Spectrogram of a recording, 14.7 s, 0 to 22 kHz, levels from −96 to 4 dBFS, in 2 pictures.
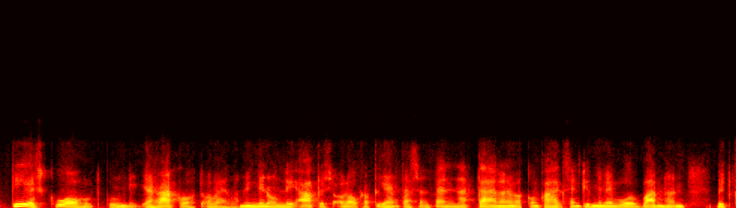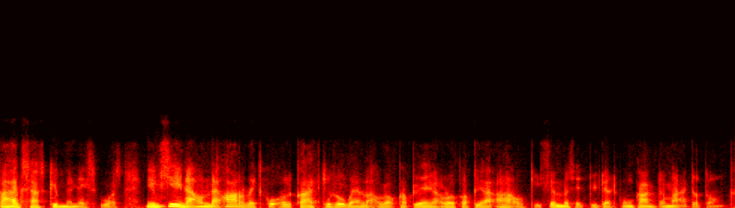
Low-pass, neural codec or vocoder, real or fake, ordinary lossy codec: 7.2 kHz; codec, 16 kHz, 1 kbps, FreqCodec, larger model; fake; Opus, 16 kbps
